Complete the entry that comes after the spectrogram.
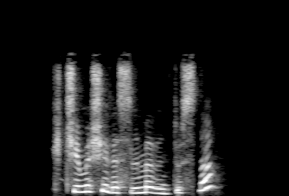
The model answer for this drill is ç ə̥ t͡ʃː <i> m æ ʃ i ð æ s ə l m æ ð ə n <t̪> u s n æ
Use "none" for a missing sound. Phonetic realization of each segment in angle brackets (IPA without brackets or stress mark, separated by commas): i, t̪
